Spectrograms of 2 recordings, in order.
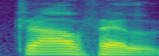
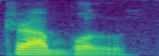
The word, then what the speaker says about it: travel: okay so she would this is travel not trouble remember trouble is something else travel d-r-a i'm writing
